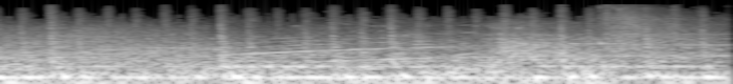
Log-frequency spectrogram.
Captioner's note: intense music playing; sirens whirring; drums beating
